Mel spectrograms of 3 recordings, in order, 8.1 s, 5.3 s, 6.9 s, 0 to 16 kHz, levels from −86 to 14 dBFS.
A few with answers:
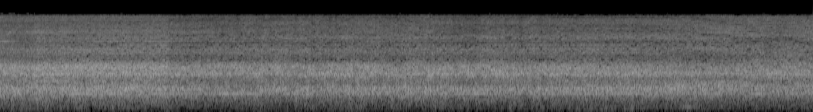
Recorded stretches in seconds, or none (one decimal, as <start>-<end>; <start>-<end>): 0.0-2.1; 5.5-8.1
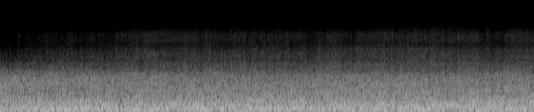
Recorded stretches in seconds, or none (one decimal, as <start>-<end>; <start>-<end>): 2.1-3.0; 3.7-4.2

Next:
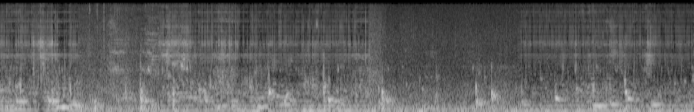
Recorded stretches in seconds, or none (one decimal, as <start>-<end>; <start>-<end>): 0.8-1.6; 3.7-5.2

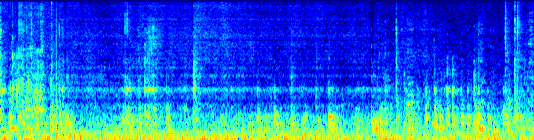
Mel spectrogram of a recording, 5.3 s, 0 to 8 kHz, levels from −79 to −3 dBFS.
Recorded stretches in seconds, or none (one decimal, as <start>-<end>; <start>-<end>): 0.0-0.6; 3.8-5.3

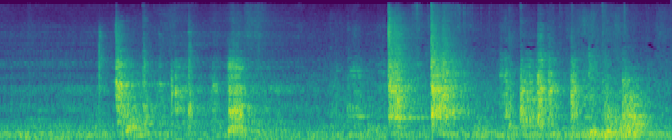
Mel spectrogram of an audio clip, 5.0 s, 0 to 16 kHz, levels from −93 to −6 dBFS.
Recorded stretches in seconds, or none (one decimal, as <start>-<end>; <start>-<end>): 0.9-1.3; 2.3-5.0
